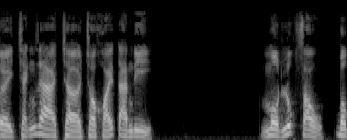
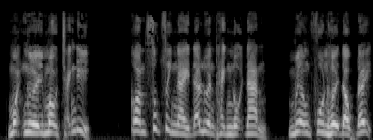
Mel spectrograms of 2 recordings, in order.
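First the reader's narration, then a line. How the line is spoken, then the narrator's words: Startled shout. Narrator (Vietnamese): Tiếu Diện Phật cả kinh lùi lại quát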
